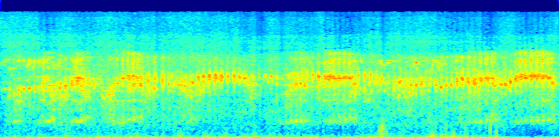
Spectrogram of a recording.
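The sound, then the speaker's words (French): A marsh frog croaks in its pond in long, repeated, loud rattling bursts over a steady outdoor background hum with no voices. “Il s'agissait d'une grenouille rieuse qui chantait dans son étang.”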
